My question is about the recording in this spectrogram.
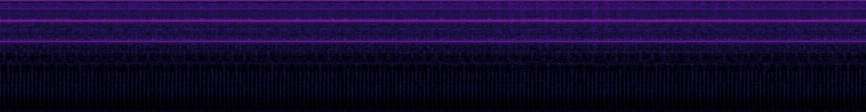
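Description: Near silence: only a faint steady electrical hum with a thin, unchanging high-pitched whine, with no event in it.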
